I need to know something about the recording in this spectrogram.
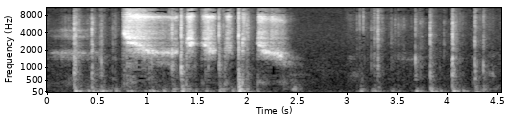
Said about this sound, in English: like all the typing i type pretty quick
